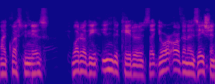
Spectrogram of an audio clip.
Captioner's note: speaking French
